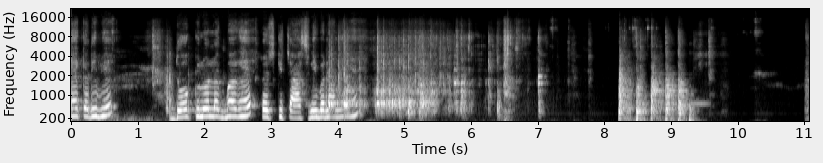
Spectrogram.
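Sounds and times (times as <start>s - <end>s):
sharp percussive knocks: 8.2s - 9.5s.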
